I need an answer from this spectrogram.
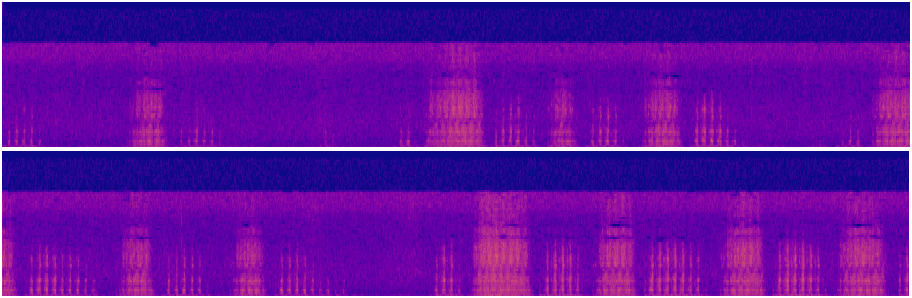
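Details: Purring from Iris, a domestic cat recorded for purr therapy and relaxation; a throaty low vibration with quicker, irregular breathy bursts, some stretches faster and louder than others.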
